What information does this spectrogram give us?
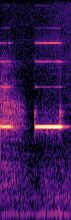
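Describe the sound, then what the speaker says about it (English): A kitchen timer sounds two sustained electronic beeps, the first brief and the second longer after a short gap, loud and close with no talking over them. "there's our timer"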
